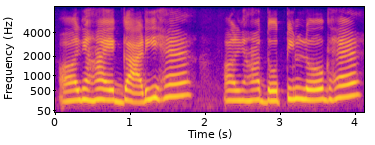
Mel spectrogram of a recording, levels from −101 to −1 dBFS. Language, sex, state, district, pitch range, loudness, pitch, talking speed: Hindi, female, Chhattisgarh, Raipur, 255-310 Hz, -13 LUFS, 270 Hz, 160 wpm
